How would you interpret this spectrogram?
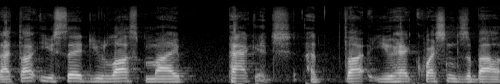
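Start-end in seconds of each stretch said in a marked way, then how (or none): none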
